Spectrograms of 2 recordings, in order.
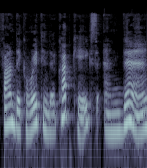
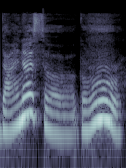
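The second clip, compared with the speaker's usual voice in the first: roaring dinosaur; 5 dB louder, much slower than usual. A narrator's reading. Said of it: "roared George".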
